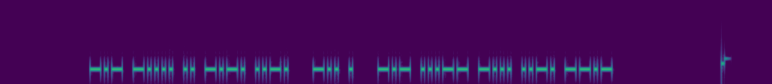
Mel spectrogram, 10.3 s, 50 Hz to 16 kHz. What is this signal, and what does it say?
Morse code, heard as a keyed tone, about 25 wpm, 700 Hz. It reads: K6ICF DE K3BFQ
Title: USA Callsign DE Callsign - 5 Characters - 25wpm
